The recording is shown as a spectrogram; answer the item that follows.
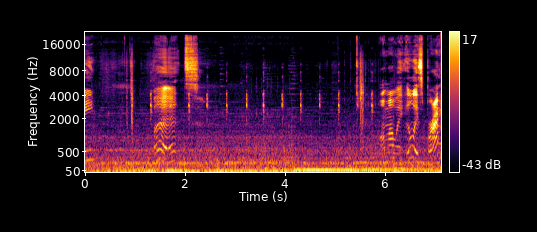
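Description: Steady low engine rumble and road noise fill the cabin of a moving car, loud and continuous, with a person talking over it.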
